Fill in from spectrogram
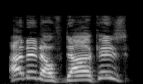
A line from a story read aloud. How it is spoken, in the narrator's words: yelled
